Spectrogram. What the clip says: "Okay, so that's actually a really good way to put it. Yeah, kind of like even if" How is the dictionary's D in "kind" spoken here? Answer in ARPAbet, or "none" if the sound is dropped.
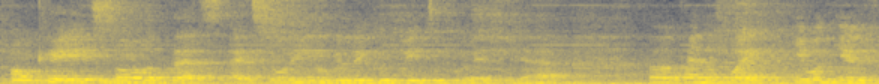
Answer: D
